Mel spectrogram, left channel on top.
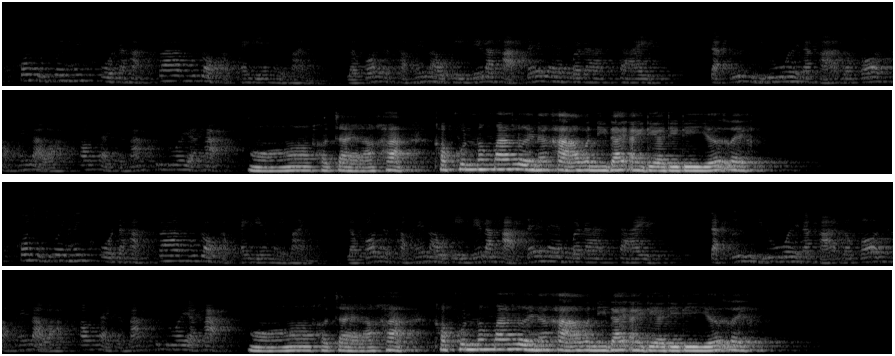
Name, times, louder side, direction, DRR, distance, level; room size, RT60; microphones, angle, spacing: voice 1, 0.2-3.1 3.4-6.5 7.1-11.1, right 1 dB, 30° right, 1 dB, 5.5 m, -49 dB
voice 2, 11.4-16.4, equal, 20° left, 4 dB, 1.2 m, -27 dB
26.0 x 13.0 x 4.0 m, 0.99 s
head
